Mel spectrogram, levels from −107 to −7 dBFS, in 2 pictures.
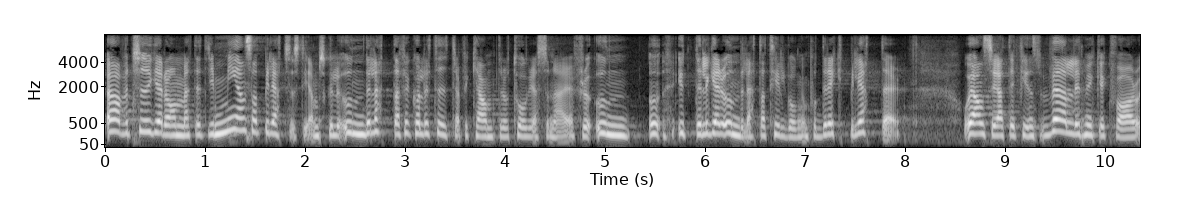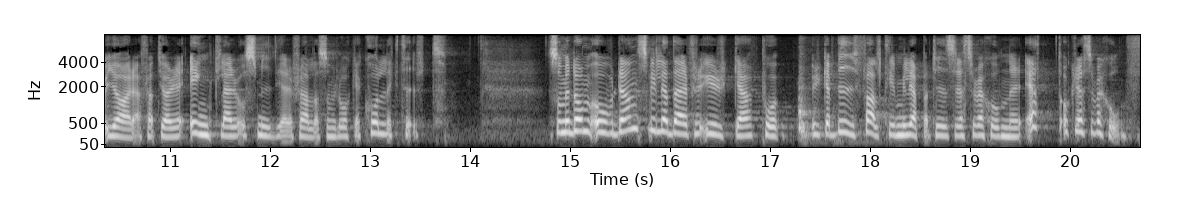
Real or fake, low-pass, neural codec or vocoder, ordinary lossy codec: real; none; none; none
